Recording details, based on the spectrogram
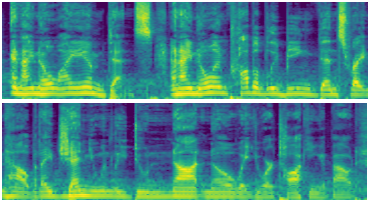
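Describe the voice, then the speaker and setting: A man's voice: medium pitch, natural voice. Man acting as a rambling, affectionate ex-boyfriend. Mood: confused, earnest. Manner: hesitant, rambling, playful, earnest. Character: awkward, affectionate, teasing young ex-boyfriend playing caretaker. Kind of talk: improvised intimate audio roleplay, one-sided conversation.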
